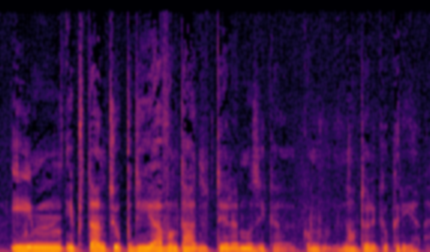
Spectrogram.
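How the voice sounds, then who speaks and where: Very deep and low in pitch, a woman with a dark, mellow tone and fairly even intonation speaks with long, frequent pauses. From Madeira, Portugal. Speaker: arts foundation director. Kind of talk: radio interview.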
